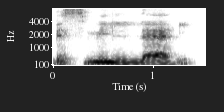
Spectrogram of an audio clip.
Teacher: heavy পড়বো যদি তার সামনে কাসরা থাকে হালকা পড়বো ফর এক্সাম্পল বিসমিল্লাহি এখানে লা পড়বো হালকা কারণ হচ্ছে কি সামনে মি আছে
